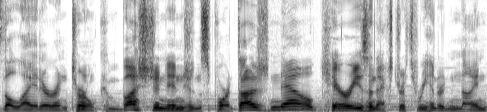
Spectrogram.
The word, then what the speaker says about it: Sportage: Before we get into it, Kia's English pronunciation of this vehicle's name is Sportage. Americans love calling it Sportage. We're going with Sportage. It's the same car.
